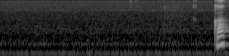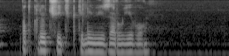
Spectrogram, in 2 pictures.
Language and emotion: Russian, sad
